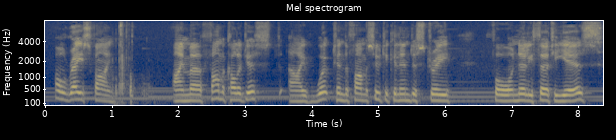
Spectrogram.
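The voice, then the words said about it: British accent. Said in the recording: “If you haven't guessed from the accent, that's the British Pharmacological Society”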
